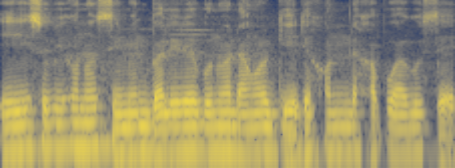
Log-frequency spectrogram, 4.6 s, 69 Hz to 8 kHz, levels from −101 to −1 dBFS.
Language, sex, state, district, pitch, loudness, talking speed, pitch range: Assamese, male, Assam, Sonitpur, 110 Hz, -15 LUFS, 145 wpm, 110-120 Hz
